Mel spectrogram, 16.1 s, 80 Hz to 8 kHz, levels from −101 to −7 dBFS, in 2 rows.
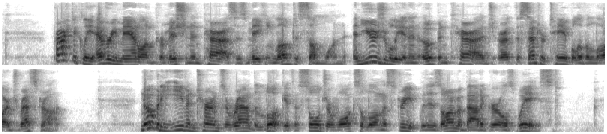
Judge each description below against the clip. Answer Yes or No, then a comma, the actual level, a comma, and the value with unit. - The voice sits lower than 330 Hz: No, very high, 395 Hz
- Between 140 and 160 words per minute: No, average, 175 wpm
